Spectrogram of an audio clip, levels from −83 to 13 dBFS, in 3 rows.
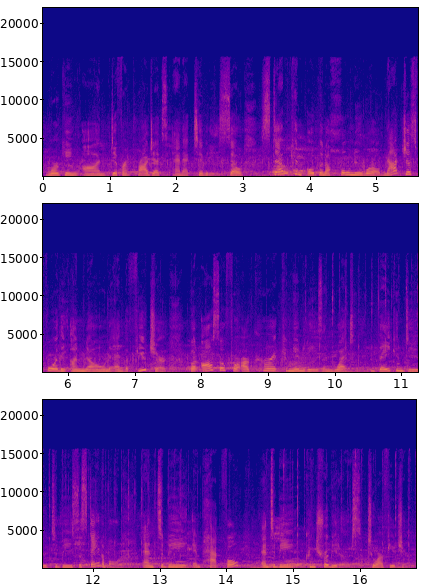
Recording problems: murmuring crowd; loud; throughout; 9 dB below the speech

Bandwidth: 15.5 kHz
